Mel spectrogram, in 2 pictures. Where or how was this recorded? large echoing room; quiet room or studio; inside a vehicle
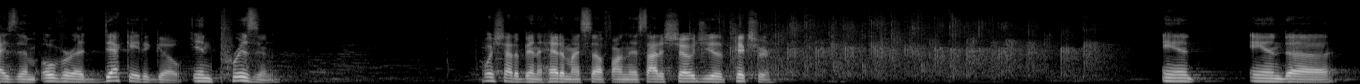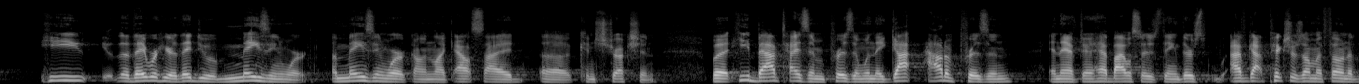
large echoing room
